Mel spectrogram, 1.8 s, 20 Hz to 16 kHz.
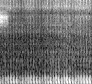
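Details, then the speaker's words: Lifan KP Mini 150 with swapped ZS175FMN 300cc 4-valve engine, warming up at idle: sharp, loud puffing about fifteen beats a second, exhaust spitting out at the cylinder head rather than the pipe; exhaust leak at head. "but I definitely got to get the exhaust taken care of cuz it's just spitting out of the um the head that's really where you're hearing the exhaust from not even the exhaust itself"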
